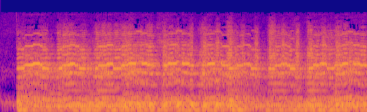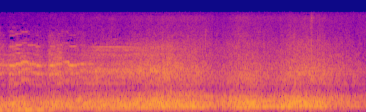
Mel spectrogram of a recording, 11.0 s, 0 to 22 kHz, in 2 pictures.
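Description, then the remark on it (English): The powerful engine of a huge pyramid roars loudly and steadily as it drives off toward Monte Carlo, its revving rumble and whine sustained throughout with no voices. “In the huge pyramid with its powerful 2000 BC engine”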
